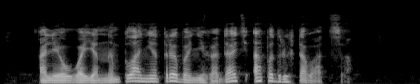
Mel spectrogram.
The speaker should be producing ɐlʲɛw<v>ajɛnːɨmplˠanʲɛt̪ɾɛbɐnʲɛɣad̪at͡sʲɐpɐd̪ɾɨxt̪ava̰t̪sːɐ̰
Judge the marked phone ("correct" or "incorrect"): correct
